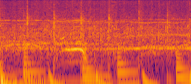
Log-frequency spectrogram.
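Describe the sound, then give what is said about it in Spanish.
Applause rises over a bouncy musical backing whose rhythmic, repeating phrases pulse beneath the clapping for the whole stretch. “¡Un aplauso! ¡Bravo!”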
